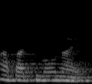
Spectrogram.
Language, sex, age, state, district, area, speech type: Bodo, female, 45-60, Assam, Kokrajhar, urban, spontaneous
